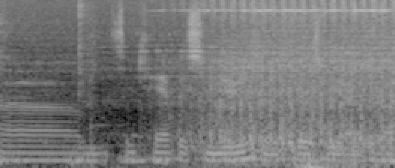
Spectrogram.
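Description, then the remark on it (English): A helicopter rotor sound effect, loud. A steady droning hum gives way to a dense, churning low rumble that continues without a break to the end. “We have him live from the WJRH chopper.”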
